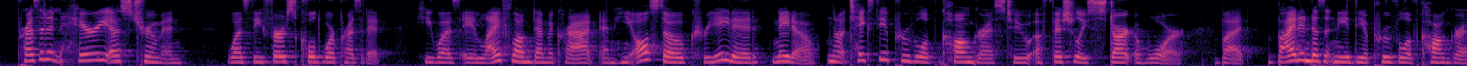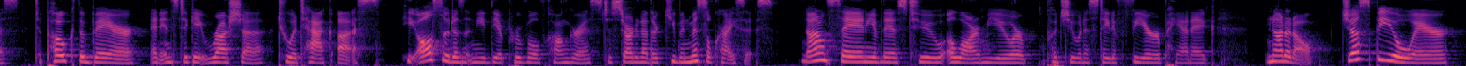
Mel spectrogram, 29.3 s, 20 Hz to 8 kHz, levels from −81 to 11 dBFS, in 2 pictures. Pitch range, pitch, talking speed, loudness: 195-235 Hz, 210 Hz, 185 wpm, -29 LUFS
